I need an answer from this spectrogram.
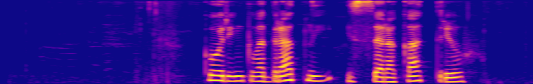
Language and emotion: Russian, neutral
